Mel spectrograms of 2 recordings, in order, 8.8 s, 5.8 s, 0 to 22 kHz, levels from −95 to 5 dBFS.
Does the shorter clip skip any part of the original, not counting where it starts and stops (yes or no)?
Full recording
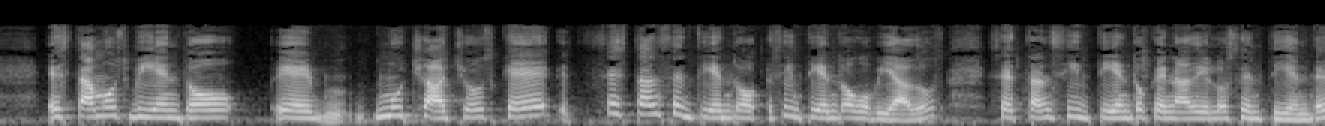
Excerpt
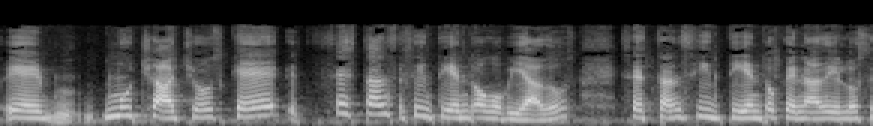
yes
